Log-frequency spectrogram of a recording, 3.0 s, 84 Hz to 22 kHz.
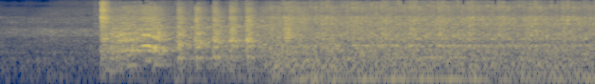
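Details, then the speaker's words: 2006 Dodge Ram 3500 5.9L common-rail Cummins, manual, 127k miles, swapped engine: after a faulty fuel rail pressure sensor is replaced with a known-good one, about six cranking pulses, then it catches and settles into a steady idle. "there it is so our fuel pressure sensor is bad it may need to be leaked we may need to change it because it has a crush end on it"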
